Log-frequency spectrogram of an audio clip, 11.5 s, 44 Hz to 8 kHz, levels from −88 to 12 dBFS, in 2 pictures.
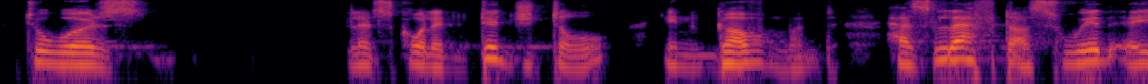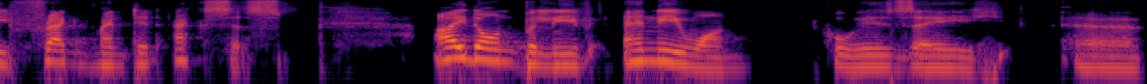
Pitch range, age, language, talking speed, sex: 140-185 Hz, 50-69, Arabic, 115 wpm, male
